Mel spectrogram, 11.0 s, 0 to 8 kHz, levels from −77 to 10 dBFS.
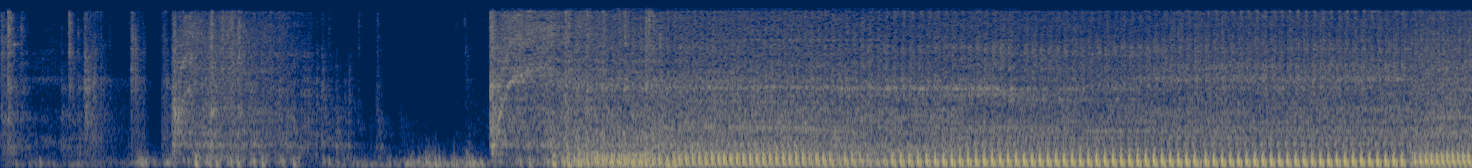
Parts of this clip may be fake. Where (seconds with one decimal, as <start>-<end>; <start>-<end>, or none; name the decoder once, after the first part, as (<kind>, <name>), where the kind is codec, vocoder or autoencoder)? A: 0.7-1.3 (codec, ZipCodec)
